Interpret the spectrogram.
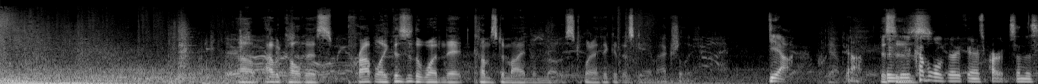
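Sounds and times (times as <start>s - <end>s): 
AC-130 gunship cannon fire and explosions in a video game: 0.0s - 3.0s
speech: 2.4s - 10.3s.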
